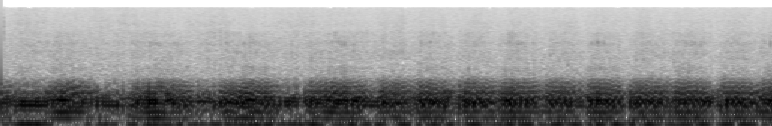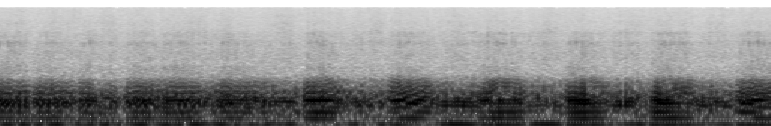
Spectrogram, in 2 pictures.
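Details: Cat purr, deep and steady, a dense rumbling drone with regular breath cycles swelling and easing about every second and a half, even in loudness throughout.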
